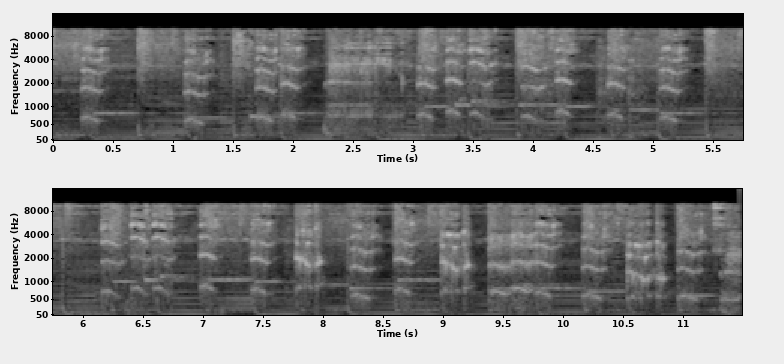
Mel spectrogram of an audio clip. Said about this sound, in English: the most unusual Christmas album ever, …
